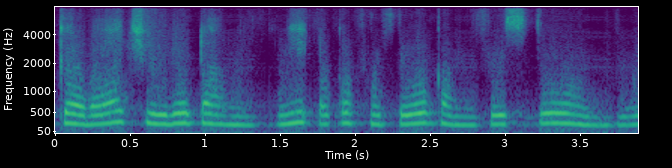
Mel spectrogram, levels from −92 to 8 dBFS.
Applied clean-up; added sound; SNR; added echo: neural separator model SepFormer DNS4.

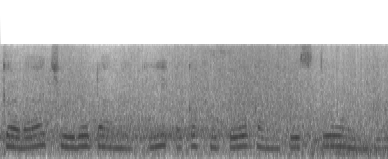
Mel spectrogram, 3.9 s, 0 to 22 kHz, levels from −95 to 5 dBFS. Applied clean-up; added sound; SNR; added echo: none; Aircraft; 3 dB; none.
